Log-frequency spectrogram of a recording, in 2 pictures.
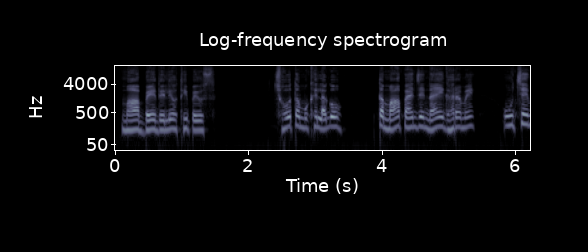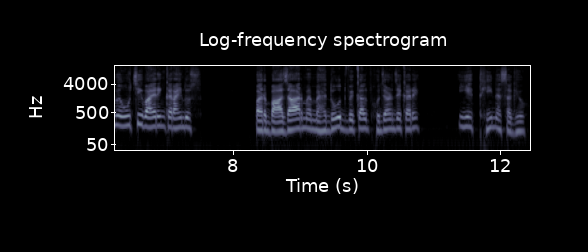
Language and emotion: Sindhi, sad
